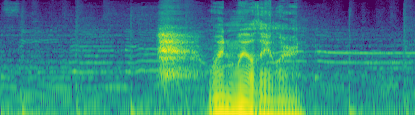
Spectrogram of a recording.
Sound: sigh

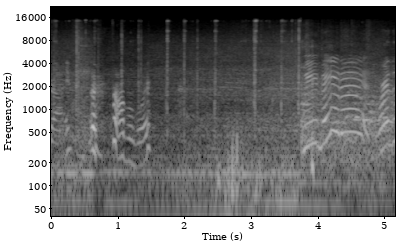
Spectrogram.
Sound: laughs

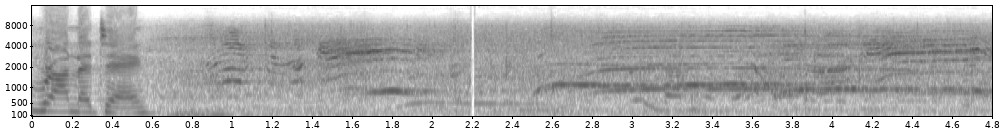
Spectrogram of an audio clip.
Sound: audience cheers

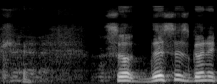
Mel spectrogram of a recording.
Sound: laughter

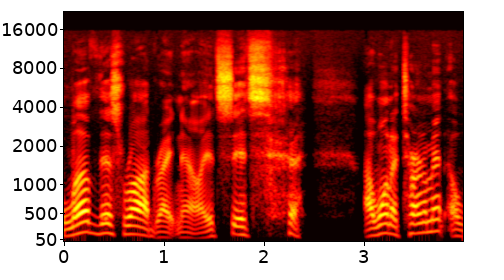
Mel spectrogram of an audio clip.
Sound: chuckles

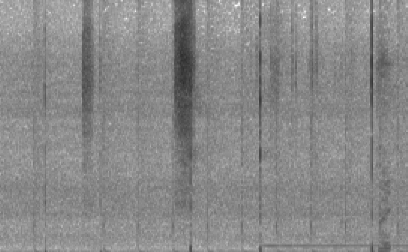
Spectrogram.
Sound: faint techno music; computer mouse tapping

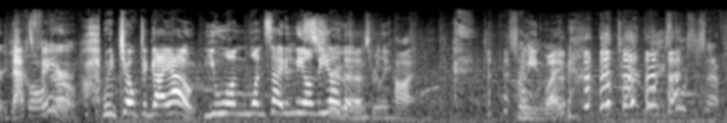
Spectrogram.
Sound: laughter

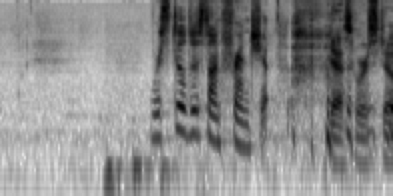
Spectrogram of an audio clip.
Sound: laughter

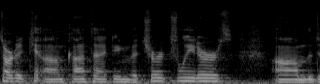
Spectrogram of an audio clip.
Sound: none

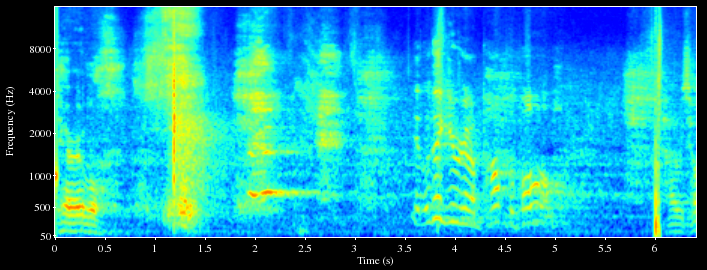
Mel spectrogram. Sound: laugh

